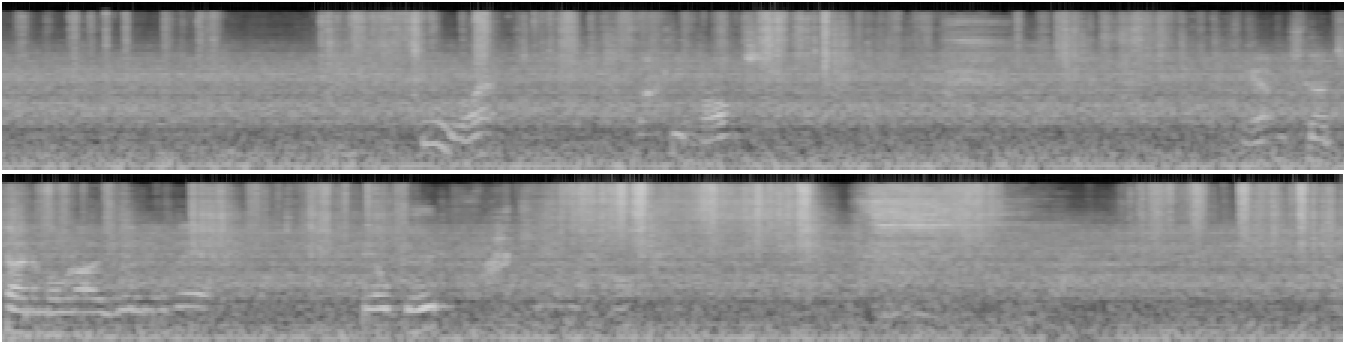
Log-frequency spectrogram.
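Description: Aluminium foil crinkles and rustles as food is picked from it.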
